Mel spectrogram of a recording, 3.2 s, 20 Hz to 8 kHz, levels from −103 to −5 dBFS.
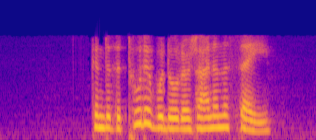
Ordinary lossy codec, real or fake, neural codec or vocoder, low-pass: AAC, 16 kbps; fake; codec, 16 kHz, 0.2 kbps, FocalCodec; 7.2 kHz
